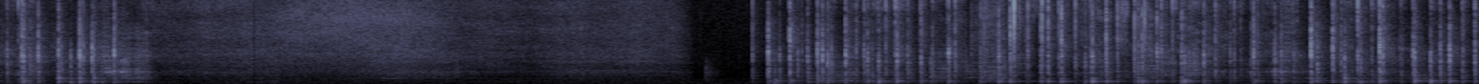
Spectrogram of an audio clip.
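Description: Fingertips and long nails tap and scratch the flat top of a solid, dark-stained wooden table. A burst of quick, bright taps gives way to a softer, steady scratching hiss, then a brief pause before dense, fast, irregular tapping fills the rest of the clip. The taps are short and dry, with almost no ring.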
